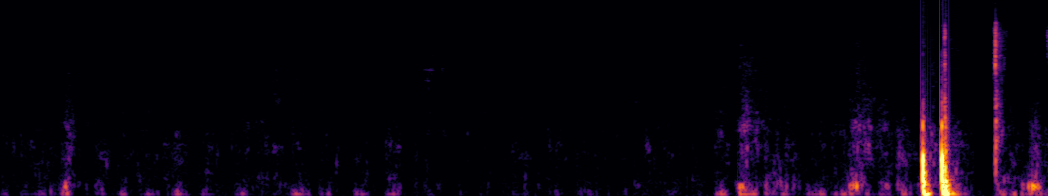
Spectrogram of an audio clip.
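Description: Quiet low rumble with faint rhythmic clicks, then louder clanks and knocks: train interior noise as a normal-hearing listener hears it.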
